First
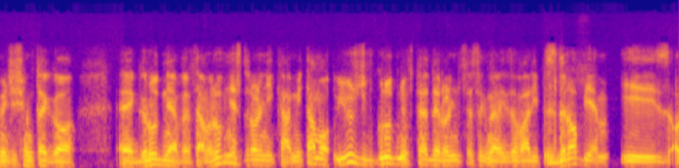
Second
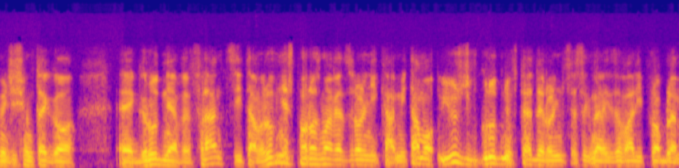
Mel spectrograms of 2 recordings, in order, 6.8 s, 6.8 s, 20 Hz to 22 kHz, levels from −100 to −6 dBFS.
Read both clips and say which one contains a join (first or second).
first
